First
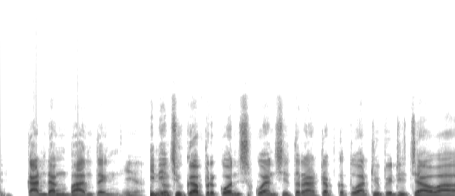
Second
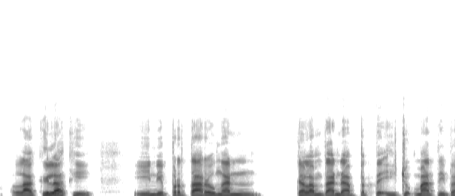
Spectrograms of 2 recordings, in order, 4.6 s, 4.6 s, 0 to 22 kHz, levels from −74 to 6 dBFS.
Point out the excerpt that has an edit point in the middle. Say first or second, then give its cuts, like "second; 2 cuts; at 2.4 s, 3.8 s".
first; 1 cut; at 1.5 s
